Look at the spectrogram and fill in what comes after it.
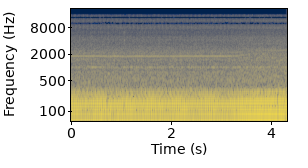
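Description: Triumph TR6's carburetted straight-six engine idling steadily, then revved up near the end, its note climbing in pitch and getting louder.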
